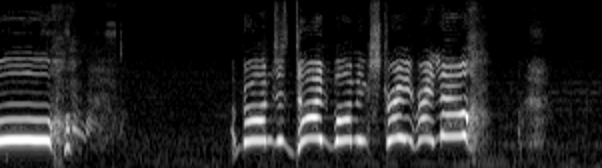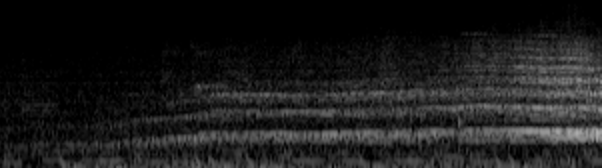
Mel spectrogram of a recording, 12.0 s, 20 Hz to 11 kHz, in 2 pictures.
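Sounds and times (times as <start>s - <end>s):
drone motors whining: 6.0s - 12.0s.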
